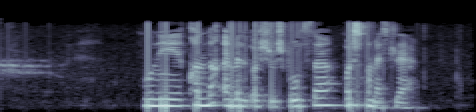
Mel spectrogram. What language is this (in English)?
Uyghur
